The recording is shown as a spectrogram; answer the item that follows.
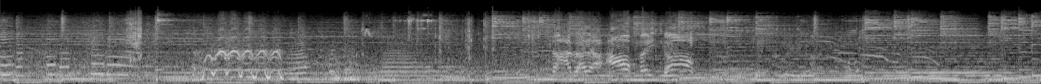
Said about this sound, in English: He stands in front of the horse and bites the end off the carrot. He gives some to the horse.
